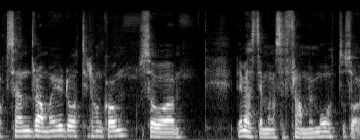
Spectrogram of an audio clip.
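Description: This man talks at a moderate pace. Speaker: vlogger. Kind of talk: casual vlog chat. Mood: cheerful, proud. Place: home room. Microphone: phone near.

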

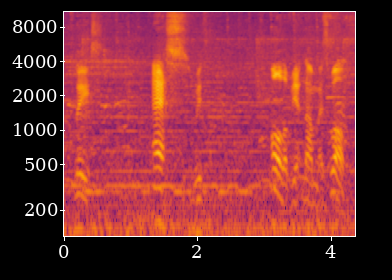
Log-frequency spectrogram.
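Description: A man speaks at a fairly slow pace with clear music in the background. The sound is dry, with no echo. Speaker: travel vlogger. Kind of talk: casual vlog chat. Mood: relaxed, mildly excited. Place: street. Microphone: phone near.

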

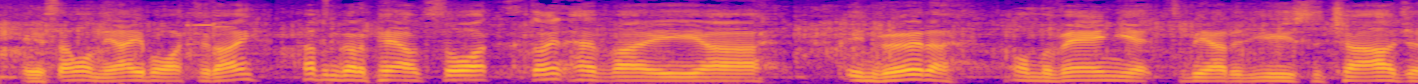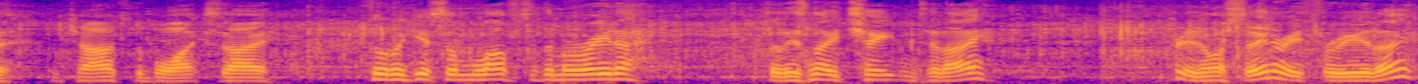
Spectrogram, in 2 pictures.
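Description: Here a man speaks at a fairly quick pace with ordinary pitch variation. The sound is dry with no echo, though background noise is noticeable. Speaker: mountain bike vlogger. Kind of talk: casual vlog chat. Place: bicycle. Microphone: helmet.

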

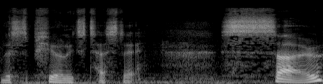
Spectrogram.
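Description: Noticeable background noise is present. A man does the talking. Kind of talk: tutorial. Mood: relaxed, lightly jokey. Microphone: phone near.

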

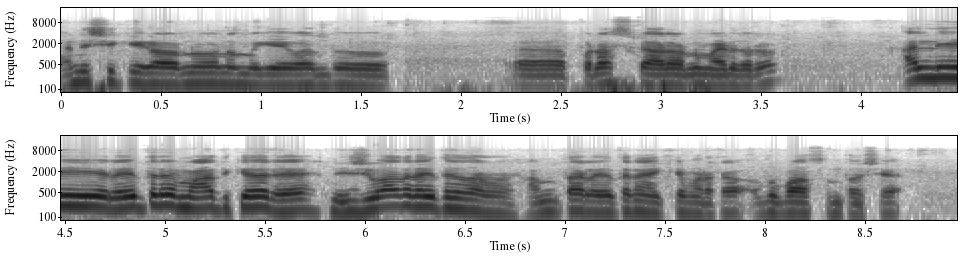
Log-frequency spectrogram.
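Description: A man talks with ordinary pitch variation. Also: dry, close sound with no echo. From India, Vijayapura district, north Karnataka. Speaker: farmer. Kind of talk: testimony to camera.

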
